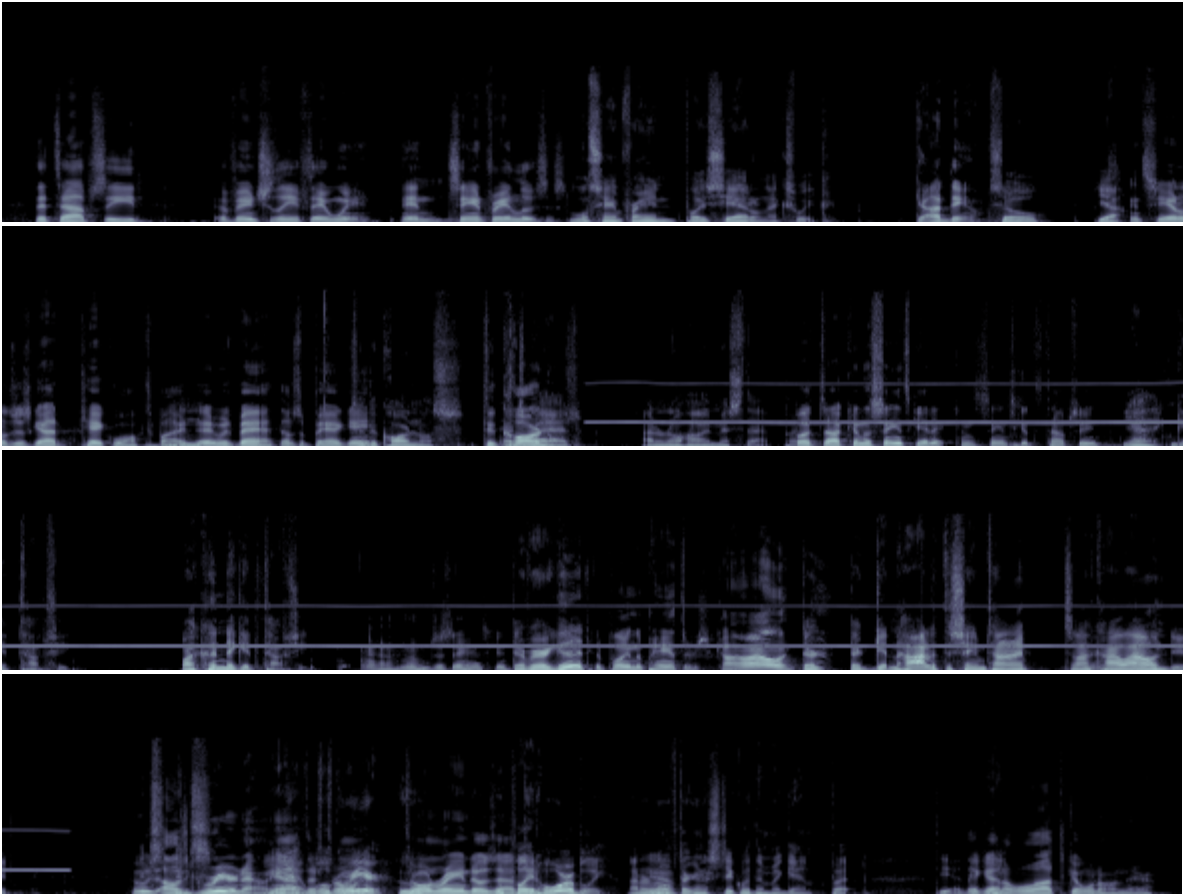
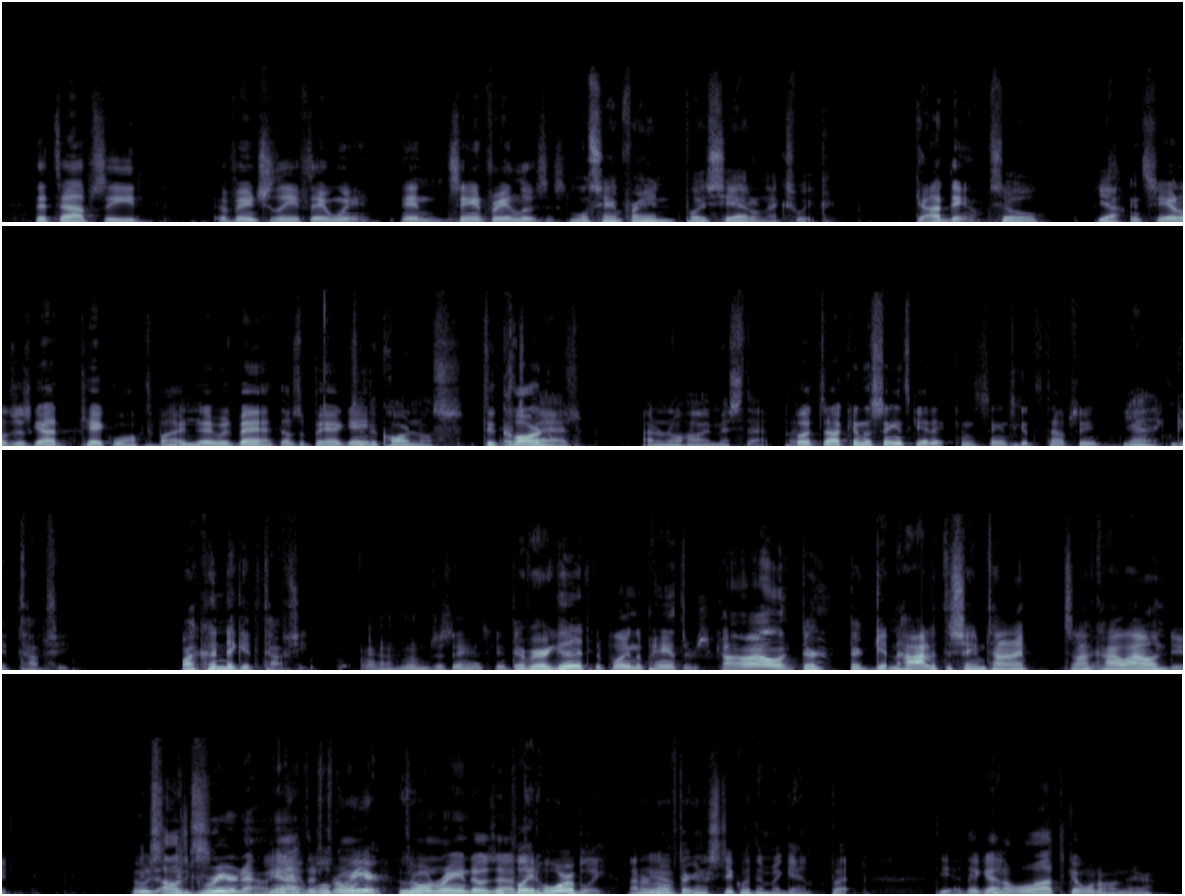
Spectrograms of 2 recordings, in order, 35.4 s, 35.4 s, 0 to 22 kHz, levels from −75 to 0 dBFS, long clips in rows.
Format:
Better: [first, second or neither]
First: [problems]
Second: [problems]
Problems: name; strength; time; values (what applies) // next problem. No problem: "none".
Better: second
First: high-pitched whine; noticeable; from 13 to 27 s; 2.5 kHz, 10 dB below the speech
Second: none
